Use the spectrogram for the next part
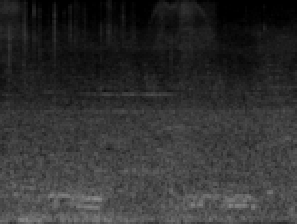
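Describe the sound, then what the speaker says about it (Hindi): Pet pigeons in flight, with steady low rumbling and flutter over a continuous outdoor background, moderately loud and without talk. "कबूतर देखो कैसे उड़ते हैं।"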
